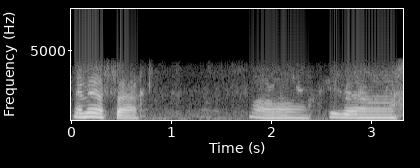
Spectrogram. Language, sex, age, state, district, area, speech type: Assamese, female, 45-60, Assam, Goalpara, urban, conversation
